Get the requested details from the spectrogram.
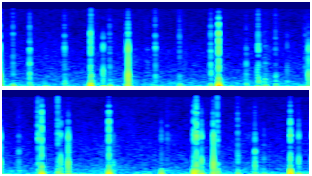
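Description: Long painted nails scratch and tap the flat face of a white, hollow, hand-sized soft plastic cream tube. The result is a steady run of sharp, dry clicks over a soft, low scratchy rustle, each tap dying away almost instantly with a faint bright edge.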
